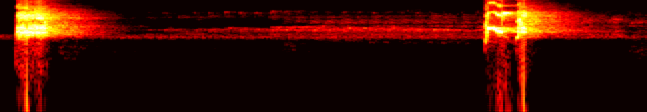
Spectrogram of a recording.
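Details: Lovebird calls used as a lure for long ngekek: one harsh high shriek, then after two seconds a rough doubled screech, over a thin continuous electronic whine.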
